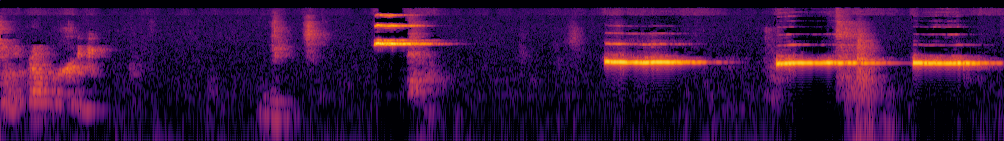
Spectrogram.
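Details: Indoor pet African grey parrot, female, in her morning routine: a short garbled speech-like burst, then a high brief chirp, followed by three clear steady whistles, each under a second, about a second apart.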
